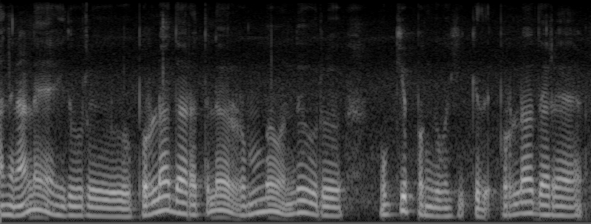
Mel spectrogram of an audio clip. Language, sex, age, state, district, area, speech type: Tamil, female, 30-45, Tamil Nadu, Salem, urban, spontaneous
